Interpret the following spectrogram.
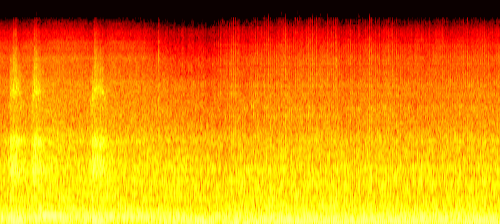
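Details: Classic White Freightliner diesel truck idling right after a cold start, transmission cold, air brakes frozen: a couple of short air hisses, then a steady, even low idle with no knocks or misses; good oil pressure, healthy idle.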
